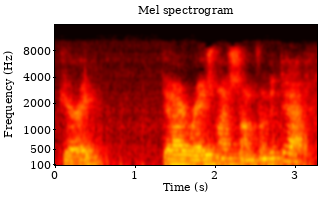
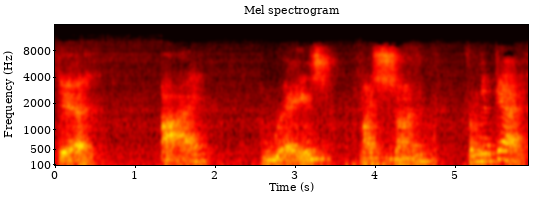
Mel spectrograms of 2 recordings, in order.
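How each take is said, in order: First: Said in the usual way. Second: Each word spaced out, very slow; very slowly. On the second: Retold or imitated. The Lord answers Gary firmly, very slow and spaced out. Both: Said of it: "I'm gonna say this real slowly".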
